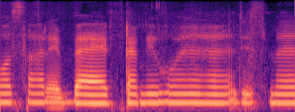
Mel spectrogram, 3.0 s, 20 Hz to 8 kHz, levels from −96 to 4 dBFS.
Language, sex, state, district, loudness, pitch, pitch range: Hindi, female, Haryana, Charkhi Dadri, -17 LUFS, 190 Hz, 185-195 Hz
